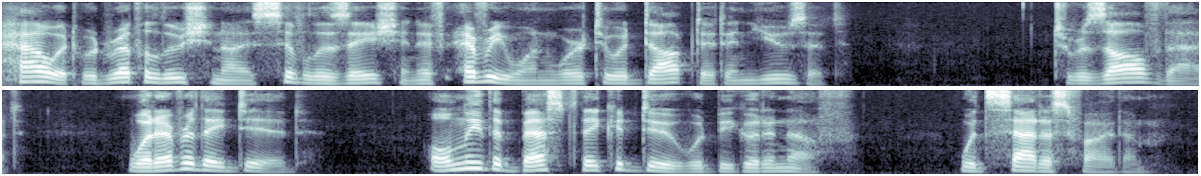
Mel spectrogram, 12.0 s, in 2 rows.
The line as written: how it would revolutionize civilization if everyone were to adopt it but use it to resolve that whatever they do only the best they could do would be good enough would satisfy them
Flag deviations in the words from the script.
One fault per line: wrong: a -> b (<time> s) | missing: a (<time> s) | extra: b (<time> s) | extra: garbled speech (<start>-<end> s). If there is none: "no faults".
wrong: but -> and (3.6 s)
wrong: do -> did (7.1 s)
